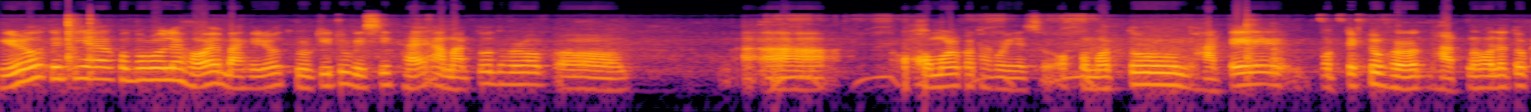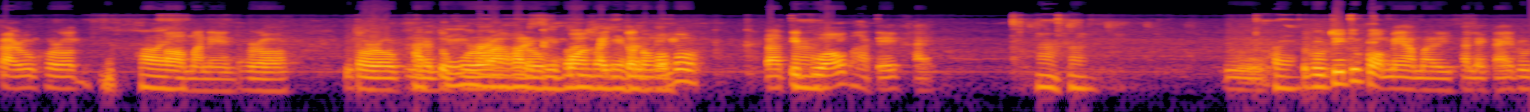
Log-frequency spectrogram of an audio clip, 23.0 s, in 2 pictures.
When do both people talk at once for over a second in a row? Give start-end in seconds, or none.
14.5-16.5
